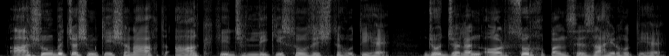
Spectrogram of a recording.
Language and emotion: Urdu, neutral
